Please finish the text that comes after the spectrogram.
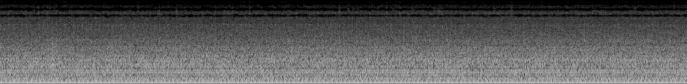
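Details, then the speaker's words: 6.5 hp 21-inch Craftsman mulching mower rescued from a scrap pile, started right up: fast even buzzing beat from the single-cylinder engine at steady speed, no hunting or vibration; running healthy. "okay well that's kind of a shocker guys normally you don't get mowers out of scrap piles that start right up"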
